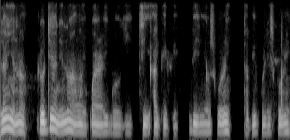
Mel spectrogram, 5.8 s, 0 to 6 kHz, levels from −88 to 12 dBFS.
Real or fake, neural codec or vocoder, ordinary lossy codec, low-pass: real; none; Opus, 16 kbps; 5.4 kHz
